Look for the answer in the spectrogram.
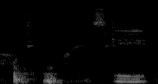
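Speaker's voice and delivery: slow soft whisper, trailing off. Real, not acted. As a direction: breathe it out, barely voiced. Whispered musing.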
